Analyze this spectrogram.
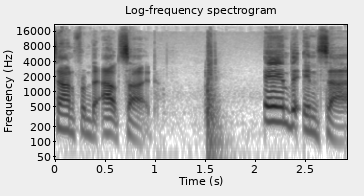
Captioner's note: door thud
